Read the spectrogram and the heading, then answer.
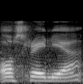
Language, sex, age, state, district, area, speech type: Sanskrit, female, 45-60, Kerala, Thiruvananthapuram, urban, spontaneous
